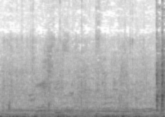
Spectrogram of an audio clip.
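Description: Voices of adults and children talking and calling across an open playground, over a steady low rumble.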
